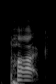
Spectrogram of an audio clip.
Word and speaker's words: PAC: it's just nonsense because he has never been called pork ever like pork is not his name or park or however it is people in america pronounce it that's not his name park is the name he has used since he was a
